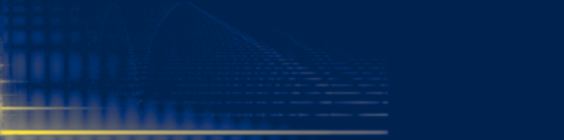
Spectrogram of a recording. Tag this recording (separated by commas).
Mallet percussion, Wood, xylophone, Music, Percussion, Musical instrument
